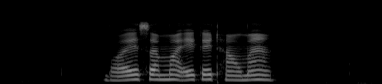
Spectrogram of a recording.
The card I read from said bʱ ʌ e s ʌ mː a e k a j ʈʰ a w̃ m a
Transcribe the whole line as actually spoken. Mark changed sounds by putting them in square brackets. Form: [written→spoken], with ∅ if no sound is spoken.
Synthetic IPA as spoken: bʱ ʌ e s ʌ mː [a→ʌ] e k [a→ʌ] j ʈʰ a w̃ m a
